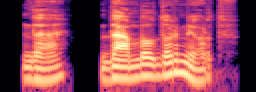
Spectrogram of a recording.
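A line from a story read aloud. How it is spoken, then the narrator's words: Calm reply. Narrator (Russian): спокойно откликнулся Гарри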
